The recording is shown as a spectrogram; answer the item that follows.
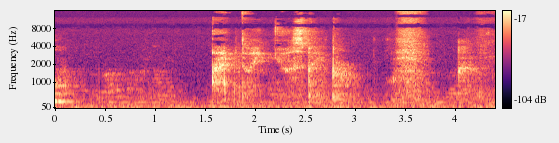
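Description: A woman whispering faintly, a few short breathy phrases with pauses between them, over a low steady hum.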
